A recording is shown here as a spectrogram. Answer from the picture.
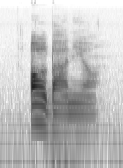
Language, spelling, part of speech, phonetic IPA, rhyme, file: Hungarian, Albánia, proper noun, [ˈɒlbaːnijɒ], -jɒ, Hu-Albánia.ogg
- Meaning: Albania (a country in Southeastern Europe; official name: Albán Köztársaság)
